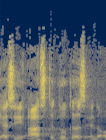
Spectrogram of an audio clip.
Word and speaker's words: Gurkhas: Gurkhas, how do you pronounce that? Well, Gurkhas, okay.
